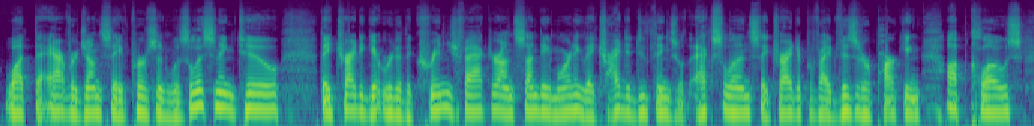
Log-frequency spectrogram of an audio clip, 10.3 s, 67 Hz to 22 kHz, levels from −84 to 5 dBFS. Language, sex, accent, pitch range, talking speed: English, male, American, 125-145 Hz, 205 wpm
